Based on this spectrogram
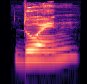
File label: "duen", Spanish syllable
